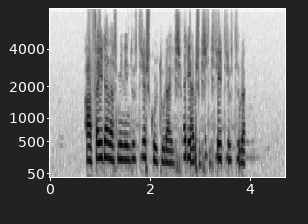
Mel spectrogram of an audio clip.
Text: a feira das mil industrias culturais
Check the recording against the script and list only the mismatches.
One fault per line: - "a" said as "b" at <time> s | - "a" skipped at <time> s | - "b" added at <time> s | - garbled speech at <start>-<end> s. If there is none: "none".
- garbled speech at 2.7-3.9 s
